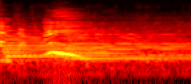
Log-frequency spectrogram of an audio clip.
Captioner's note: laughing; soft Music Playing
